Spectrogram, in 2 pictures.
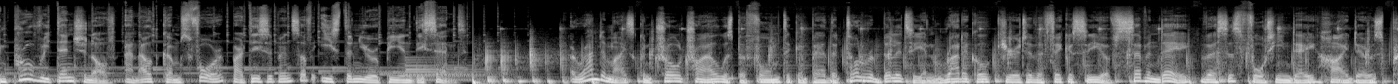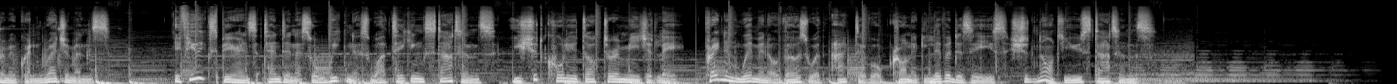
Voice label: English e-learning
